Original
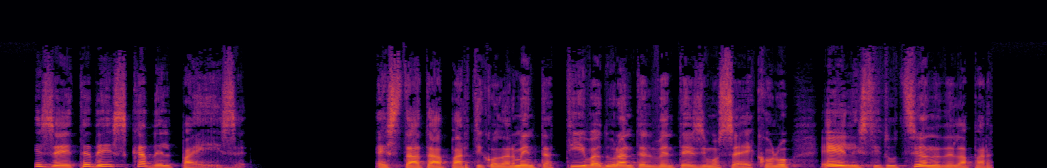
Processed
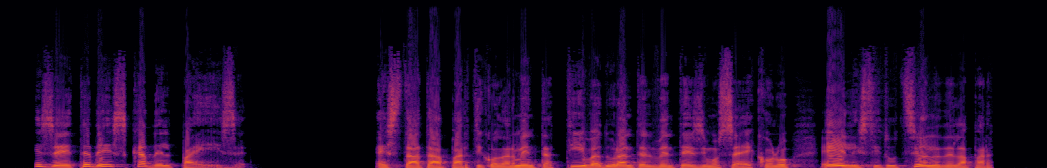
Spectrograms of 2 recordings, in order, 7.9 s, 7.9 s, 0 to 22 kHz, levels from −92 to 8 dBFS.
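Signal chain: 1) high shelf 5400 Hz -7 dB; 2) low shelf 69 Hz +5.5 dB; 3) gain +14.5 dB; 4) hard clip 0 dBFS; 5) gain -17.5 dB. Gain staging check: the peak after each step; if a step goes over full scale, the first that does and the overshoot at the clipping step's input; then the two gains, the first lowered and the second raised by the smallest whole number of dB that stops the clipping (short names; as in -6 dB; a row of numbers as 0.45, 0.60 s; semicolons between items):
-7.0, -6.5, +8.0, 0.0, -17.5 dBFS; step 3, 8.0 dB; step 3 +6.5 dB, step 5 -9.5 dB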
